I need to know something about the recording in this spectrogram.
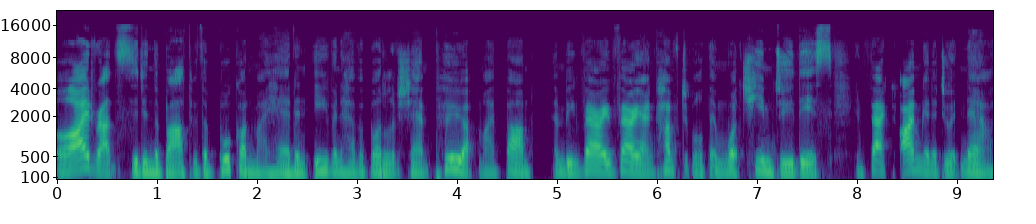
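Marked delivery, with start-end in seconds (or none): none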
